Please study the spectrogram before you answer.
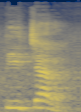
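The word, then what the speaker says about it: teacher: जैसे मैं यहां पे लिखता हूं, आगे अंत में आर, टीचर, चर, चर नहीं है वो, टीचर, ए पे रुक जाएगा, टीचर। तो यहां पे आर का उच्चारण नहीं होगा, अंत में आया हुआ है।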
